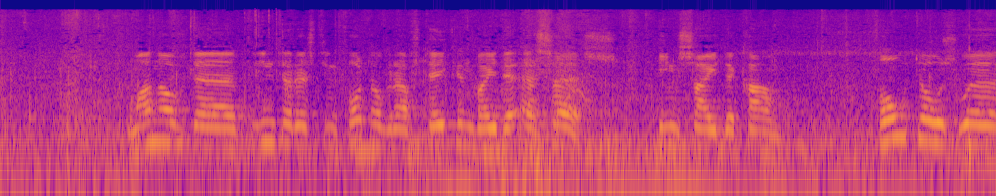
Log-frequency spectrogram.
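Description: A middle-aged man speaks calmly outdoors.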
